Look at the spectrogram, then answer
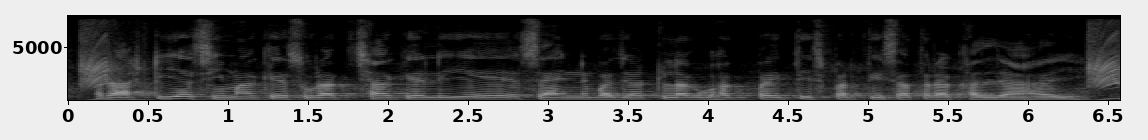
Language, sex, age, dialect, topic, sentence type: Magahi, male, 31-35, Central/Standard, banking, statement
